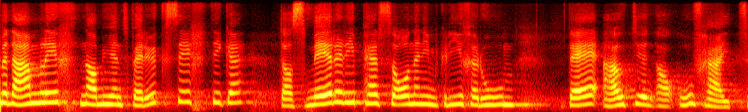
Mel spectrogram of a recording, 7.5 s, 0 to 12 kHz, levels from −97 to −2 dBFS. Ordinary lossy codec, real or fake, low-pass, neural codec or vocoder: Opus, 64 kbps; fake; 10.8 kHz; codec, 24 kHz, 0.9 kbps, DualCodec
